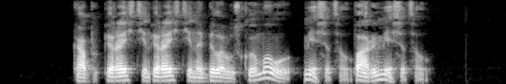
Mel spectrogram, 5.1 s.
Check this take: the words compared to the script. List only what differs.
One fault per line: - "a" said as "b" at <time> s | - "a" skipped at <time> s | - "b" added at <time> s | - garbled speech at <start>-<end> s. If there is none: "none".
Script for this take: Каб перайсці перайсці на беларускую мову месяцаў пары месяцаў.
none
